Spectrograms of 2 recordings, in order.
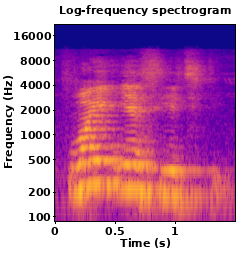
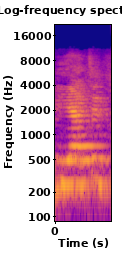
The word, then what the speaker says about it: yacht: YACHT yachet, YACHT yachet, YACHT yachet. It is not yachet, but it is yacht.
